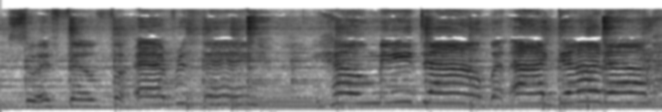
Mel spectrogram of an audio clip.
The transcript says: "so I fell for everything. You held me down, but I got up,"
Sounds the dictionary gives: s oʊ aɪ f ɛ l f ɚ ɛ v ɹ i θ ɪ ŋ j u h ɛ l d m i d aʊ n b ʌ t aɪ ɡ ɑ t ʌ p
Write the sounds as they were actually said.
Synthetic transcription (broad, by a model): s oʊ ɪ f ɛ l f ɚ ɛ v ɹ i θ ɪ ŋ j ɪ h ɛ l d m i d aʊ n b ʌ t aɪ ɡ ɑ t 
